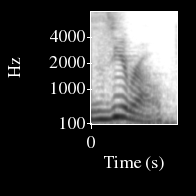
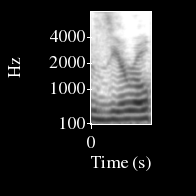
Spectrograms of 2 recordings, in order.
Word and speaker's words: Xero: fourth one I want to talk about is zero and zero is spelled x-e-r-o we do use zero a little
